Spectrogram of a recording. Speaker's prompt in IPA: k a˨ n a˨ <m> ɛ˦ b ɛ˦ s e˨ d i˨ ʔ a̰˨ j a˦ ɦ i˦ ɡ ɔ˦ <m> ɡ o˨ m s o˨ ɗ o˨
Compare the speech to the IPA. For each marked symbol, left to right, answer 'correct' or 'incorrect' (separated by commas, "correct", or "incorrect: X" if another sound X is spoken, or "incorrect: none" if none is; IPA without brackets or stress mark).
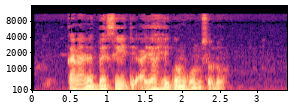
incorrect: n, incorrect: ŋ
